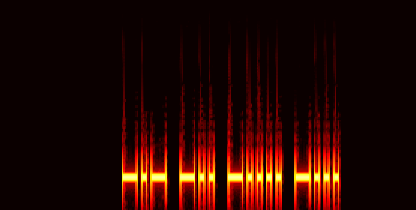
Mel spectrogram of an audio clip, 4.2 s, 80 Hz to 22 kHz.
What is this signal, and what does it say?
Morse code, heard as a keyed tone, about 25 wpm, 700 Hz. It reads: KD6B
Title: USA Call Signs - 3x Character Spacing - 25wpm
